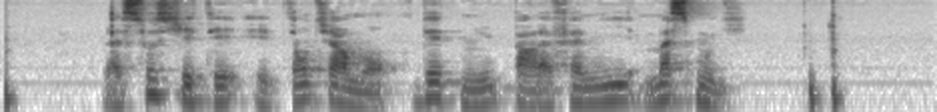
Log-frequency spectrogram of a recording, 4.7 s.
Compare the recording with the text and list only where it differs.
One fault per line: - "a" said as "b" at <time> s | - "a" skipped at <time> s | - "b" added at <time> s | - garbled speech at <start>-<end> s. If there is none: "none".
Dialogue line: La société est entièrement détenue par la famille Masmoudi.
none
